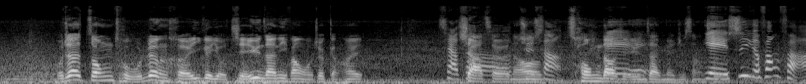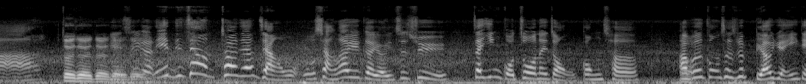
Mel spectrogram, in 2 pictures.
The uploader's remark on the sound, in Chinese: 這是一集意外的錄音，。是直接在路上閒晃的時候的即時錄音，。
